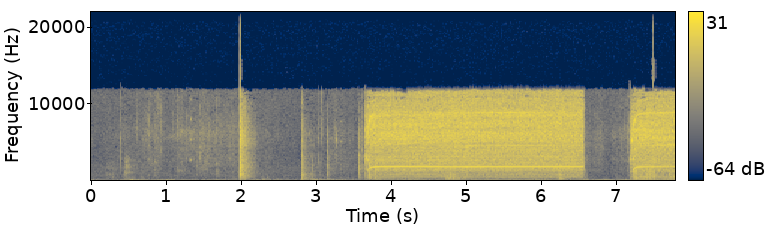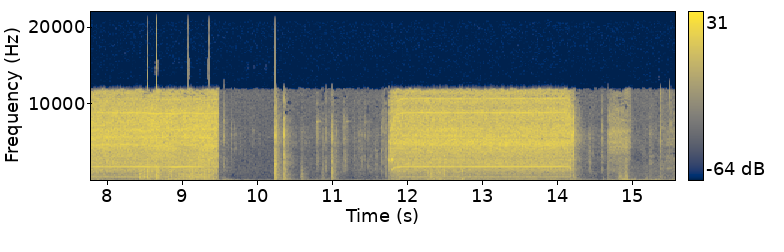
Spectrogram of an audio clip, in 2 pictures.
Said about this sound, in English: You can see that there's rivets that hold the case of this together. So I'm going to have to drill this shit out.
